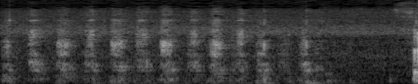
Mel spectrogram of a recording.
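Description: A coin being rubbed back and forth over the latex coating of a lottery scratch-off ticket, in quick, even rasping strokes, about six a second, stopping just before the end as the number is uncovered.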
